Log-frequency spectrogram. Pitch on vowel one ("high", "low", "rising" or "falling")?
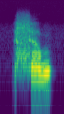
rising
